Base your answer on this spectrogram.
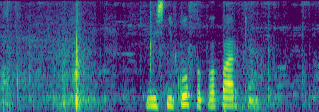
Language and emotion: Russian, neutral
